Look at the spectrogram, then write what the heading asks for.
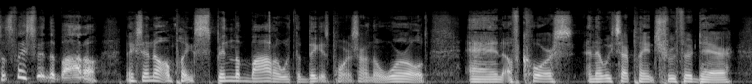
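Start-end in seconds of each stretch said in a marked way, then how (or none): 0.0-1.0 high, put-on girly woman's voice. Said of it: "She goes".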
